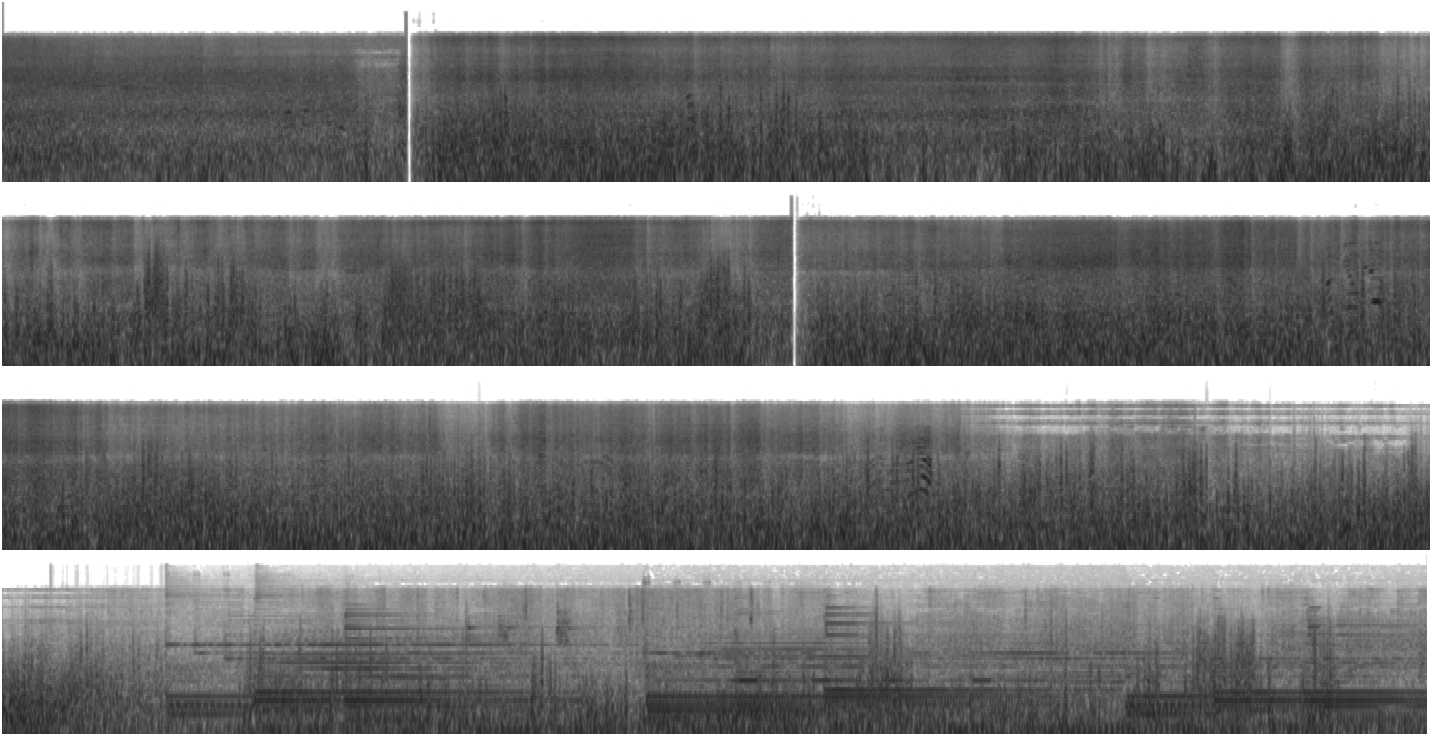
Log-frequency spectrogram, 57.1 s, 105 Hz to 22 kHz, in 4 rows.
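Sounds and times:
surf breaking on beach: 0.0s - 41.4s
wind buffeting microphone: 0.0s - 57.0s.

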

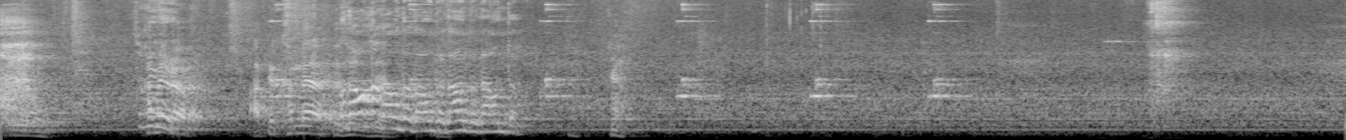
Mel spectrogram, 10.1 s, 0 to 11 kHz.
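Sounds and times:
low electrical hum: 0.0s - 10.0s
short electronic beeps: 2.0s - 3.2s, 4.0s - 4.4s, 5.0s - 7.4s.

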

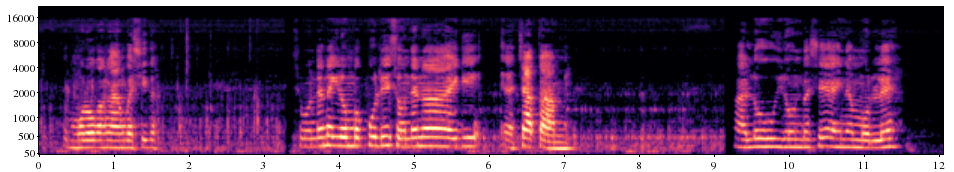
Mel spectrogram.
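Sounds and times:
pot heating on gas burner: 0.0s - 12.0s.

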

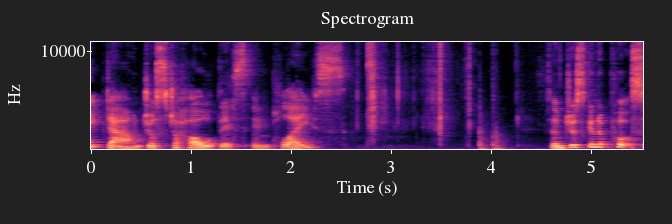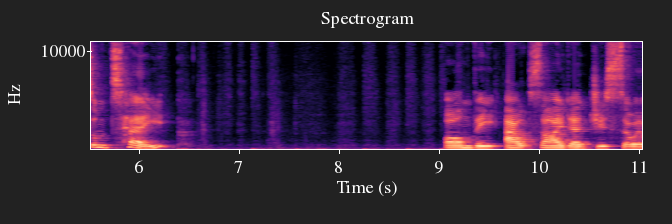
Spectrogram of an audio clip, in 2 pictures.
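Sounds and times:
fingertips rubbing tape on vinyl: 6.0s - 9.7s.

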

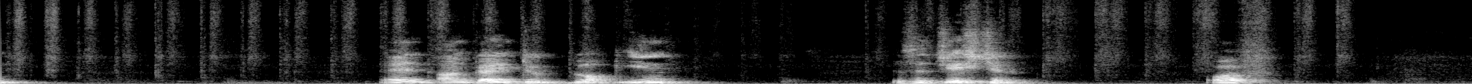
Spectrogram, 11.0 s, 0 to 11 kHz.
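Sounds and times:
paintbrush scrubbing strokes: 0.0s - 10.4s.

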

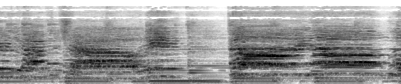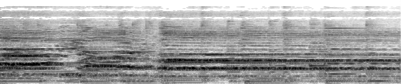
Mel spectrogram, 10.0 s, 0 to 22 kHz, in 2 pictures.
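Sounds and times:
children's choir singing: 0.0s - 10.0s
musical accompaniment: 0.0s - 10.0s.

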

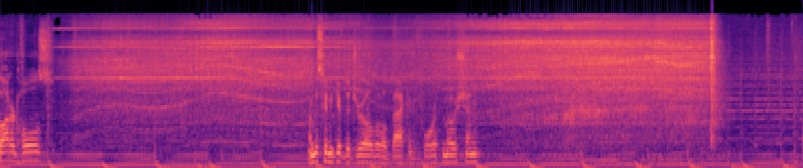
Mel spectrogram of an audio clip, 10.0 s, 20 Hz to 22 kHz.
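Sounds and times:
cordless drill boring through plastic: 0.6s - 9.9s.

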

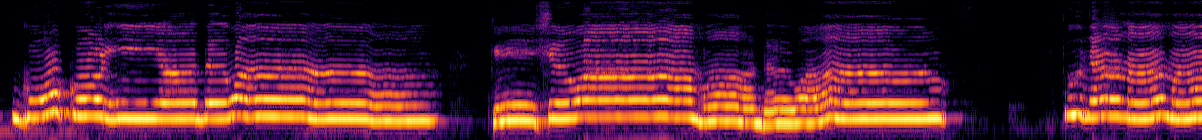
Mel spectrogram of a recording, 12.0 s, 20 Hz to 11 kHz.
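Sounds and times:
child singing a prayer: 0.0s - 9.8s, 10.6s - 12.0s.

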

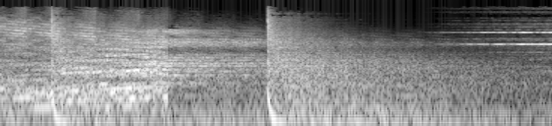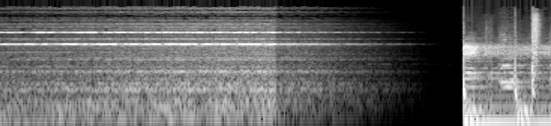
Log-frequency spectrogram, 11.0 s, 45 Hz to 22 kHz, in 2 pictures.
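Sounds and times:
dark background music: 0.0s - 8.4s.

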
